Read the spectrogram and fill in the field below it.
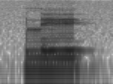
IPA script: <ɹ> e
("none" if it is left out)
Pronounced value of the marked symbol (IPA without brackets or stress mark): l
